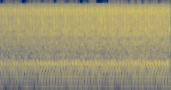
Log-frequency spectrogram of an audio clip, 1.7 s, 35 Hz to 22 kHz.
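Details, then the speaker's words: 1981 Alfa Romeo Spider Veloce, first run in about 8 years, missing an exhaust section: warmed up, idle dropped to about 900–1000 rpm, smooth even hum with no misses or knocks; normal warm idle. "all right so it's warming up and you can see that the Idol is dropped down"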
